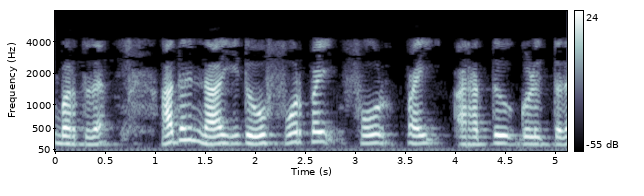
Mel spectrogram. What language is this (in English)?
Kannada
